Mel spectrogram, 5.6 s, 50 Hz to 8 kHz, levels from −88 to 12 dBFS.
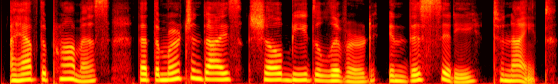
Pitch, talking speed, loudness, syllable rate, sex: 195 Hz, 160 wpm, -18 LUFS, 5.0 syllables/s, female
